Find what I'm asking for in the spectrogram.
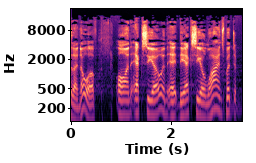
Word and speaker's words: XXIO: The basics of the brand are the Sexio brand, pronounced Sexio. You pronounce it like it was Z-E-K-S-I-O. – Sexio. But it's spelled, okay. – Yep. Yeah, Sexio, but it's spelled X-X-I-O.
